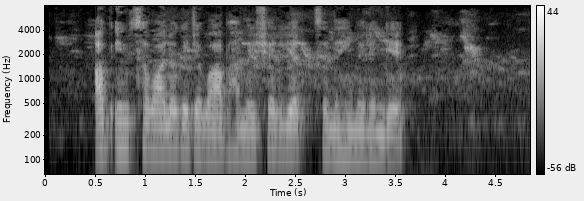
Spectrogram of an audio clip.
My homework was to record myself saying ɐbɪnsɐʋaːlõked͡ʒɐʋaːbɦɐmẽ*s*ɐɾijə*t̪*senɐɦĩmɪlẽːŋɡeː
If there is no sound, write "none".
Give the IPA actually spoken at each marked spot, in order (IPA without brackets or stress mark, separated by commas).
ʃ, t̪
